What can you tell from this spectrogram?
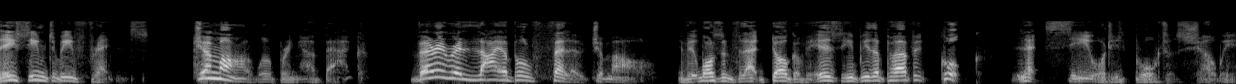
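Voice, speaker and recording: A put-on character voice, raspy and in a middle pitch, moves at a fairly slow pace. Its pitch swings very widely. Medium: read story. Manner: clipped, genial, fatherly.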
